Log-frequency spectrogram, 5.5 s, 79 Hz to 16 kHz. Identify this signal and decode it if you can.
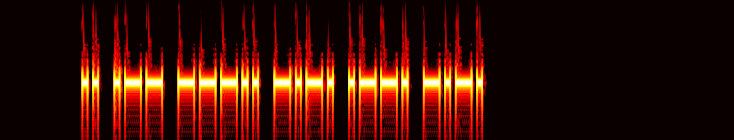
Morse code, heard as a keyed tone, about 30 wpm, 700 Hz. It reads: IW8CPC
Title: DXCC-100 Call Signs - 6 Characters - 30wpm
